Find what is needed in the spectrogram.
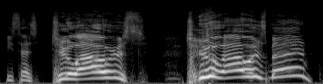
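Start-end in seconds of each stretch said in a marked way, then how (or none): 0.5-1.5 big shouted question, much higher and louder; retold shout. Jason Schwartzman's character shouting out at the end. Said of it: "Jason Schwartzman shouts twice". 1.9-3.1 loud high yell, dragging out man; shouted again. Retold or imitated. Character repeating his shout at the end of the film. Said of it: "He s-, says this twice".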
